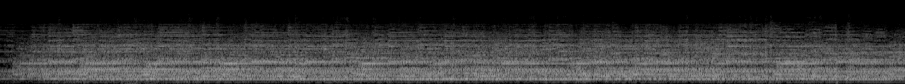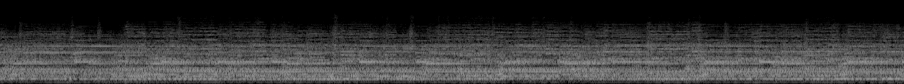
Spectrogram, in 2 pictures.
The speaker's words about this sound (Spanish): Y escuchamos ese sonido de campanas.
